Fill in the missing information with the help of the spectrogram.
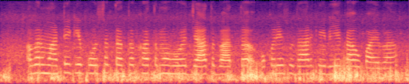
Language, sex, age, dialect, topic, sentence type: Bhojpuri, female, 18-24, Western, agriculture, question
